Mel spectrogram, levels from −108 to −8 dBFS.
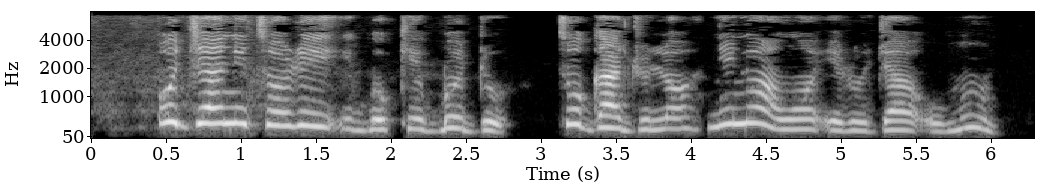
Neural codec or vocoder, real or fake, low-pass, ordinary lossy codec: none; real; 7.2 kHz; MP3, 48 kbps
